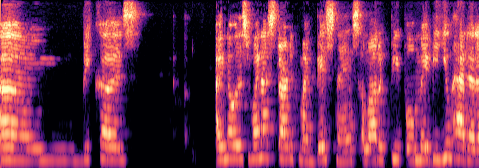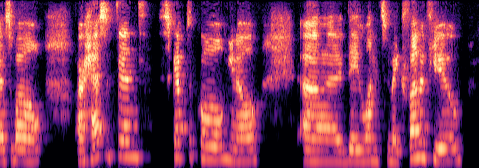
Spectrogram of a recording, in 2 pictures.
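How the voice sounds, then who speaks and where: In a non-native accent, the somewhat breathy voice moves at a moderate pace with fairly even intonation. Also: woman, fairly high pitch for a woman. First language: not English. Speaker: business owner, declutter coach. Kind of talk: podcast interview. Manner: halting, many fillers.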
